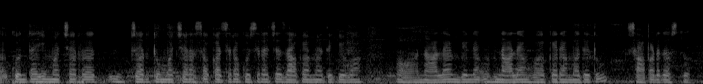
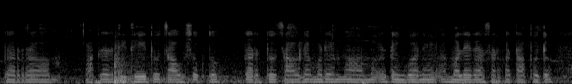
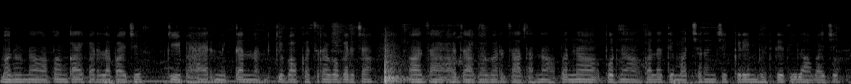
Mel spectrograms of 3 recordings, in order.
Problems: constant background noise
